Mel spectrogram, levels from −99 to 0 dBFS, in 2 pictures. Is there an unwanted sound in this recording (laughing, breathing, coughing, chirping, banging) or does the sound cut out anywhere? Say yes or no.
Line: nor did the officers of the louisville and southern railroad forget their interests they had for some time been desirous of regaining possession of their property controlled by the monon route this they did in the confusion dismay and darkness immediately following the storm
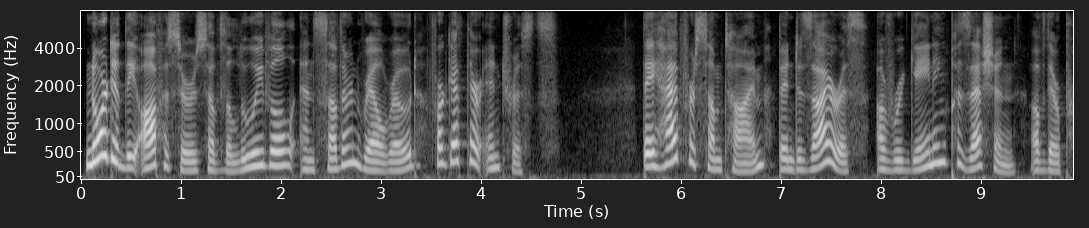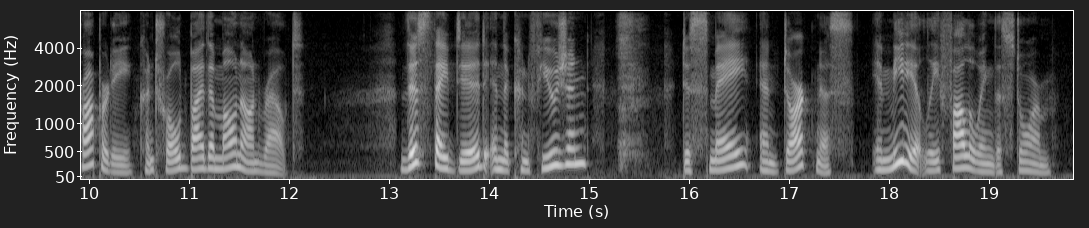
yes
